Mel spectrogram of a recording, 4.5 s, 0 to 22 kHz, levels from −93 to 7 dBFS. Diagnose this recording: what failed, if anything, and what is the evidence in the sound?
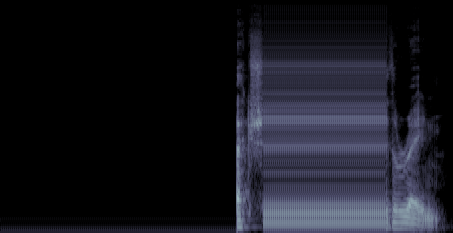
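From the very start until 2.37 s the speech is absent, leaving only mains hum far below, about 50 dB under the signal. This is an audio dropout to a faint residue, likely a break in the analogue wiring ahead of a still-live input stage.

From 2.64 to 3.86 s a steady 50 Hz buzz replaces the speech: a 20 ms fragment repeats exactly, about a second of audio lost. This is a system hang loop, the driver frozen while the hardware kept recycling a 20 ms ring buffer.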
